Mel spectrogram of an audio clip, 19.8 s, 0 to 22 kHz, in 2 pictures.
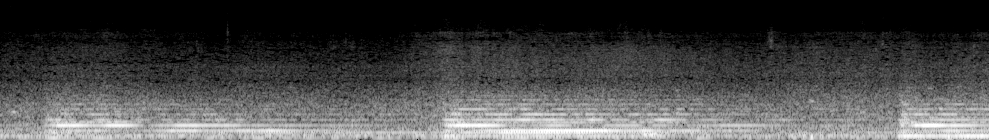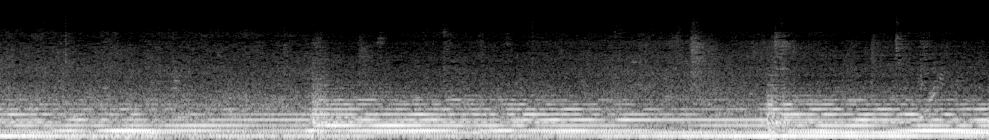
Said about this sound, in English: St. Paul's Cathedral in London. Cast in 1881 by the John Taylor & Company Bell Foundry, with a pitch of E-flat and a mast of 17,001 kilograms? I'll have to check that. And a diameter of 2.9 meters. Great Paul was the largest bell in the UK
